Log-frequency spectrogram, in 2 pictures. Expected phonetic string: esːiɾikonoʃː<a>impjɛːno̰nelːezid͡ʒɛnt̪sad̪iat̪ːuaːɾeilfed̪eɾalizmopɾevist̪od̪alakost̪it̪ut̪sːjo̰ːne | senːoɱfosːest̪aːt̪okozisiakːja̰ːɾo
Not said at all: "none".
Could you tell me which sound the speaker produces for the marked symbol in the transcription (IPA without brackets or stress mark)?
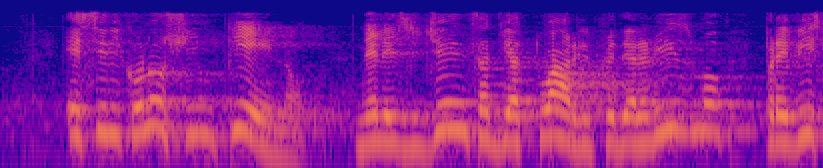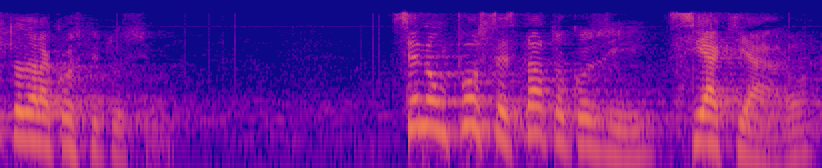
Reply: e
